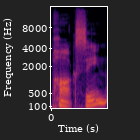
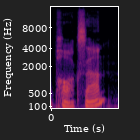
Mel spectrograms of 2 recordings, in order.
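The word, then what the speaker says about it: Parkesine: Either way, he created something called Parksine or Parksan, depends on how you pronounce it, in 1856, derived from cellulose.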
